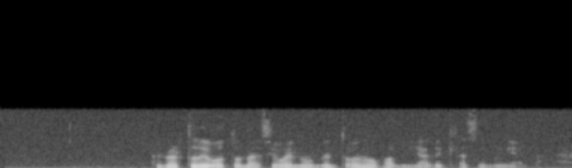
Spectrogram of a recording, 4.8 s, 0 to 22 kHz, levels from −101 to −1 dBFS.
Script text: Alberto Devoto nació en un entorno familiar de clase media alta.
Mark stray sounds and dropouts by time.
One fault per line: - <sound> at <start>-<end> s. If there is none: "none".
none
